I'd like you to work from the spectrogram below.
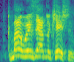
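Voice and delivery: high, fast, lightly voiced hounding teacher; nagging teacher. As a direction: hurry the kid along. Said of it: "It's like".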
